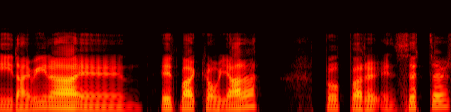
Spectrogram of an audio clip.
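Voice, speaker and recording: The man's pitch sits fairly high, with ordinary variation, and he keeps a fairly slow pace. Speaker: game master. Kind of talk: casual chat. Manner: loud.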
